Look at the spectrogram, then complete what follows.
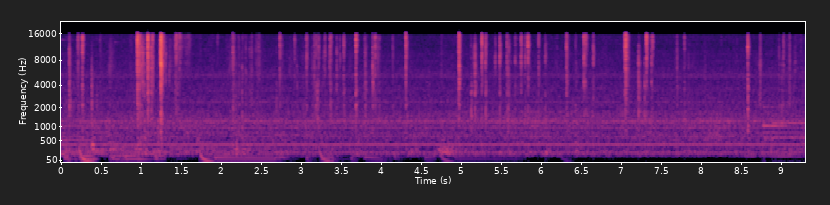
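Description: Irregular small clicks and metallic taps of chair parts and a hand tool being handled while the armrest of a Nitori office chair is fastened on, over a faint steady hum.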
